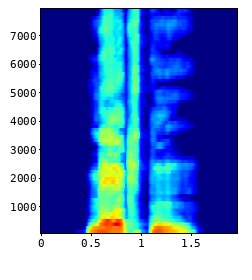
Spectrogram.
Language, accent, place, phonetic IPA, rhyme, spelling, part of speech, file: German, Germany, Berlin, [ˈmɛlktn̩], -ɛlktn̩, melkten, verb, De-melkten.ogg
- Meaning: inflection of melken: 1. first/third-person plural preterite 2. first/third-person plural subjunctive II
